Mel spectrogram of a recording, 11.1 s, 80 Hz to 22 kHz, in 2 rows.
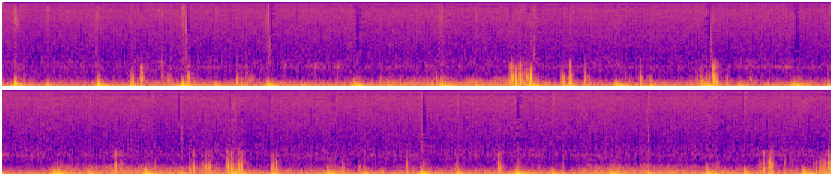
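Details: Self-recorded heart sounds of a 35-year-old male, standing, auscultated over mitral, tricuspid, pulmonary and aortic areas and right ventricle area; steady deep heartbeats with stethoscope rubbing noise against the chest.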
